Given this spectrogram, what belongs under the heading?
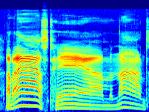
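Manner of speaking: very slow, drawn-out delivery; slow-talking character. Shown as a demonstration. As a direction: stretch each word right out. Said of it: "one speaks much slower".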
